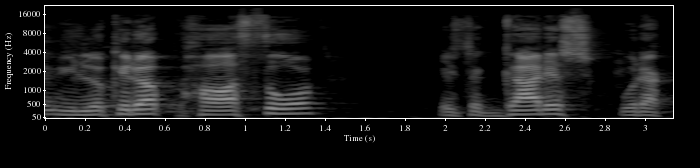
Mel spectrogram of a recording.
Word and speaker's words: Hathor: So this was the god Hathor. All right, Hathor was the Egyptian goddess of love, protection. All right, it was shown with the head of a cow. All right, when you look it up, Hathor is the goddess with a cow, the head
